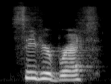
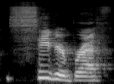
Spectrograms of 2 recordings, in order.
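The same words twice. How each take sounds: First: It is said in a friendly, reassuring tone. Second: It is said in an annoyed, rude tone. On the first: The listener is being spared wasted effort. The speaker calls it right. "maybe that's a little bit nicer way to use it" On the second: The listener is being dismissed. The speaker calls it wrong. "that might be a little bit mean. You might sound a little rude"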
